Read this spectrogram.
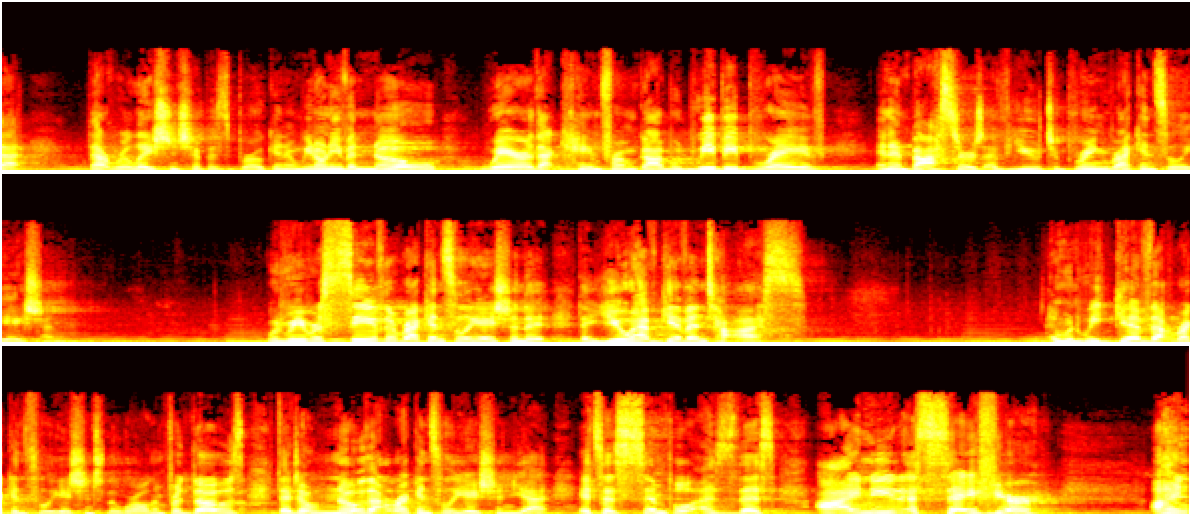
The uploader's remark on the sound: Recorded live at The Grove, a gathering for the women of Atlanta, Georgia, now in its ninth year.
